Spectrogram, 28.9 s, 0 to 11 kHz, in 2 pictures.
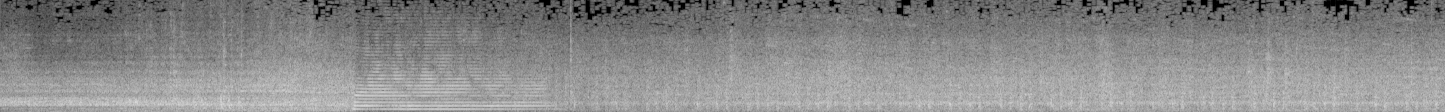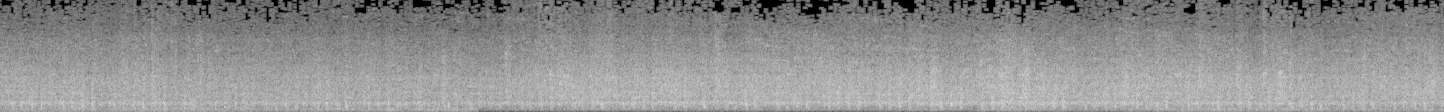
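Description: Twin WAG-5 electric locomotives approaching and passing at speed, sounding their air horn once: one steady note held for about two seconds, about three and a half seconds in. Then a long rake of BOXNHL open wagons rolling past with steady wheel and rail noise.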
